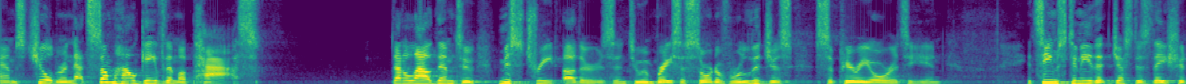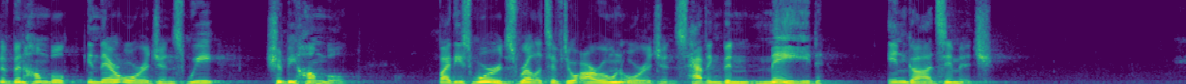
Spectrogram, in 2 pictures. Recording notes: This audio is taken from the November 5, 2023 worship service at FBC Charlottetown.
